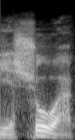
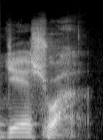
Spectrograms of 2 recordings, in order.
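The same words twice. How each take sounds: First: The stress is on the middle syllable. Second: The stress is not on the middle syllable.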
